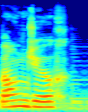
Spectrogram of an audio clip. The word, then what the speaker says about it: Bonjour: 大家讲 Bonjour 是不是都变从中文的那个一些字来看，就变成就变成讲 Bonjour Bonjour，然后少了少了什么字呢？诶，就是最后最后一个 h 的发音，因为平时法文它它一个 Bonjour，它应该要讲 Bonjour，就是会有一个 h 的音在最后面，那个东那个那个字那个字就是英文的 r 嘛，那法文就念 h，那。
